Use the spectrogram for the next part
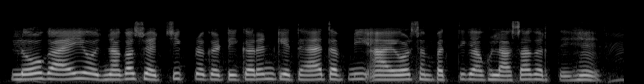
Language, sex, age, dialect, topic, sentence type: Hindi, female, 18-24, Hindustani Malvi Khadi Boli, banking, statement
